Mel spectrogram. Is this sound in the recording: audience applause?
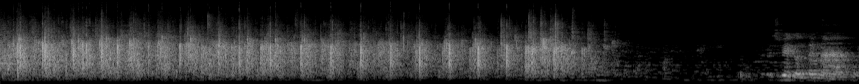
yes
